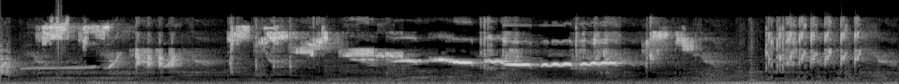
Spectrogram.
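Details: Mountain robin (tledekan gunung) in full song: sharp high chirps and rattling trills around a long descending whistled slur, ending in quick repeated notes.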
